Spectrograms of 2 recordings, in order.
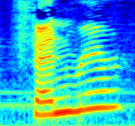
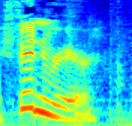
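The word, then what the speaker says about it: Fenrir: Like, okay, I like when I first read this word, fener. I believe that's how you pronounce it, but I am googling it right now because I don't want to mess it up. Fin rear. Okay, finer. Got it.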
